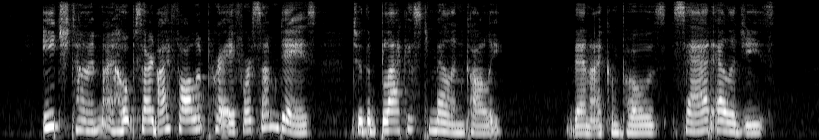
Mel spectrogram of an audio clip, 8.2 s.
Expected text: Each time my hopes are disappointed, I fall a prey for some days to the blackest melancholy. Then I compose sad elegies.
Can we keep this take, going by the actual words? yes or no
no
